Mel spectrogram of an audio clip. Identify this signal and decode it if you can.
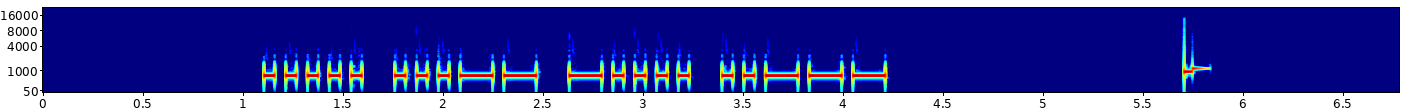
Morse code, heard as a keyed tone, about 22 wpm, 700 Hz. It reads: 5362
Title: Common Cut Numbers - 4-Digit 22wpm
